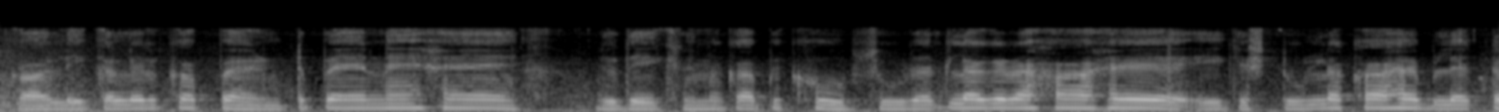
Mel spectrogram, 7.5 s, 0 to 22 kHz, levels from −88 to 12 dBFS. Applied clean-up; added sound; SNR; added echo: none; Fixed-wing aircraft, airplane + Thunder; 19 dB; none.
